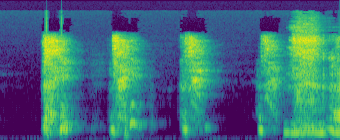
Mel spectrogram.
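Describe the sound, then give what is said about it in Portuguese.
A quick run of four sharp sneezes separated by brief pauses; the last one is longer and more voiced, trailing into a throaty exhale. “eu não espirrei no ouvido do Geraldo.”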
